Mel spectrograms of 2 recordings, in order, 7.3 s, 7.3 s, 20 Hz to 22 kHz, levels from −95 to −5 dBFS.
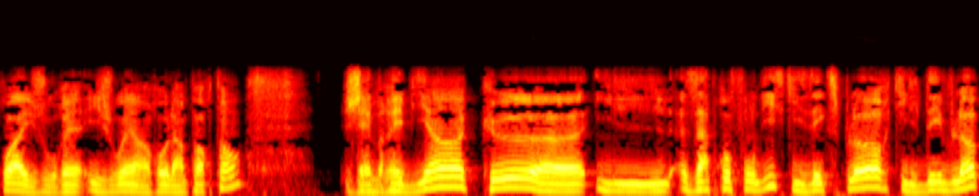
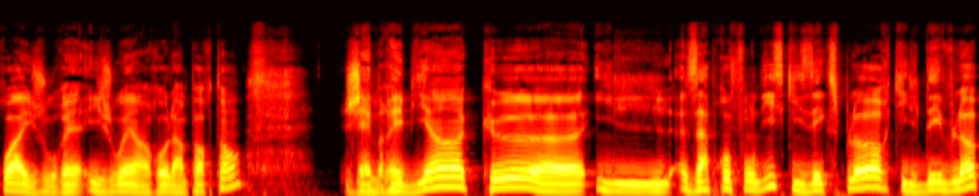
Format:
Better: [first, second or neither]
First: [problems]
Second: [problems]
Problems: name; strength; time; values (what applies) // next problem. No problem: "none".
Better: second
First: garbled, watery; badly; nothing above 5.5 kHz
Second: none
